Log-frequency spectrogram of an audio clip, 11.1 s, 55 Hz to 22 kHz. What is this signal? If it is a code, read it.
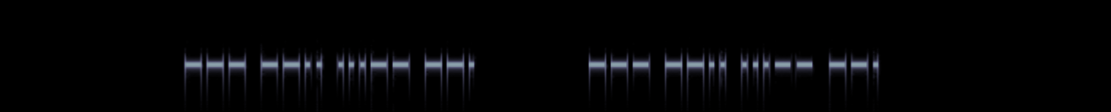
Morse code, heard as a keyed tone, about 22 wpm, 700 Hz. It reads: OZ3G OZ3G
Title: DXCC-100 Call Signs - 4 Characters - Repeated 2x - 22wpm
